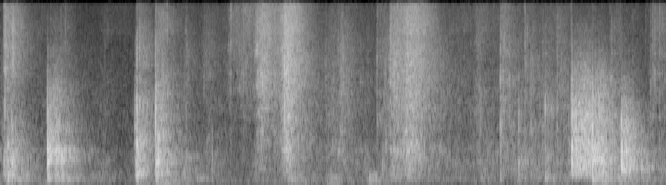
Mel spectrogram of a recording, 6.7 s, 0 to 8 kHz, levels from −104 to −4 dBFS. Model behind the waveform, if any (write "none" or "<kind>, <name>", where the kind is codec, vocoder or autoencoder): none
